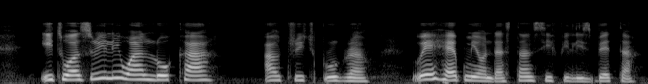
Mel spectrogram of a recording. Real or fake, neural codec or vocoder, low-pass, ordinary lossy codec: real; none; 7.2 kHz; none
